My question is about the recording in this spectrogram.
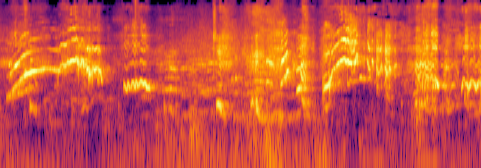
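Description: Young children laughing and shrieking in quick, high, arching cries, with a man laughing along, as they ride down an enclosed plastic tube slide.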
